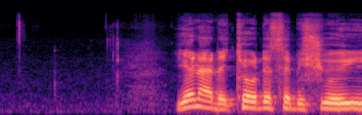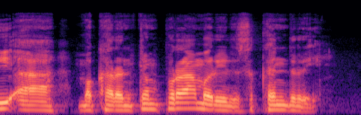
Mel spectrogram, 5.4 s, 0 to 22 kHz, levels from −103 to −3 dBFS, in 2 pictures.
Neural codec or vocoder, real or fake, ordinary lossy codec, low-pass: vocoder, 44.1 kHz, 128 mel bands every 256 samples, BigVGAN v2; fake; none; 14.4 kHz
